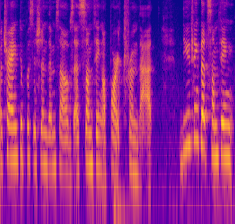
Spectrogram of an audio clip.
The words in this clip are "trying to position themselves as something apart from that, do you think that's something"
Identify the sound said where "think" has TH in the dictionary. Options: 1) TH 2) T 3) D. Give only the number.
1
